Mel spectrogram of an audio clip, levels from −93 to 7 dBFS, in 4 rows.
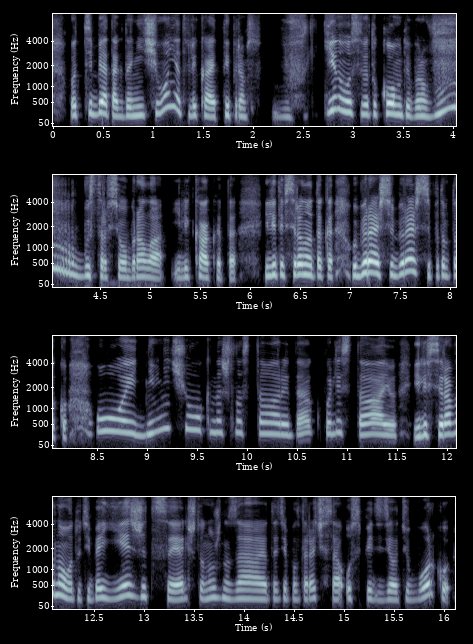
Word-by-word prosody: Вот 205 +1 -2
тебя 245 0 +6
тогда 185 -1 0
ничего 240 - -1
не 385 - -1
отвлекает? 195 -8 0
Ты 205 - -2
прям 185 -4 -5
вс - - -9 0.3
вскинулась 260 - -1
в - - -3
эту 220 +1 -2
комнату, 220 -3 +5
и - - -10
прям 185 0 -1
вр-р-р, 280 - -1
быстро 205 -2 -2
всё 180 0 -1
убрала. 180 -2 0
Или 185 +2 -8
как 175 -2 +1
это? 145 - -3 0.2
Или 210 +2 +2
ты 235 0 0
всё 240 - +2
равно 235 -1 +7
так 200 -2 0 0.2
убираешься 250 +2 +8
убираешься 260 0 +3
и - - -25
потом 210 0 -4
такой: 215 +1 -6 0.3
"Ой, 325 -2 0
дневничок 345 - -6
нашла 300 0 -7
старый, 265 -2 -3
так 150 - -5
полистаю". 260 -3 -1
Или 215 +5 0
всё 250 +2 +5
равно 265 0 +3
вот 190 - -5
у 185 - -12
тебя 195 +3 -2
есть 225 +6 -1
же 230 - -3
цель, 180 -5 0
что 195 - -8
нужно 210 +1 -7
за 190 0 -2
вот 180 +1 -5
эти 195 +2 -9
1,5 180 +1 -6
часа 180 -3 -4
успеть 190 -3 -7
сделать 165 +1 -3
уборку, 210 - 0
215 Hz, 210 wpm, -23 LUFS, 190-260 Hz, 0.3 s, убираешься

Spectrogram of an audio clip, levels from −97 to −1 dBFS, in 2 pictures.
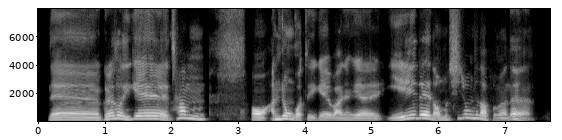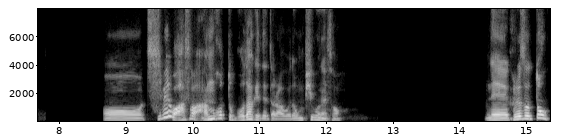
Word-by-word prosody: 네. 135 0 0
그래서 200 +5 0
이게 195 -1 0
참 215 -8 -2 0.7
어 135 -2 +4
안 160 +3 0
좋은 195 -5 +1
것 125 - -1
같아요. 115 -1 -10
이게 130 +1 -5
만약에 110 -1 -4
일에 220 - +3
너무 130 -4 -3
치중되다 230 - -3
보면은 115 -1 -3 1.2
어 120 0 0
집에 205 - 0
와서 365 - +4
아무것도 210 - 0
못 120 +5 -3
하게 165 -6 +3
되더라고요 95 -3 -5
너무 110 +2 -5
피곤해서. 130 -2 -5 2.1
네. 120 0 +4
그래서 190 +4 +5
또 235 -5 +5
140 Hz, 230 characters per minute, -24 LUFS, 120-195 Hz, 2.1 s, 그래서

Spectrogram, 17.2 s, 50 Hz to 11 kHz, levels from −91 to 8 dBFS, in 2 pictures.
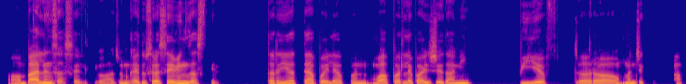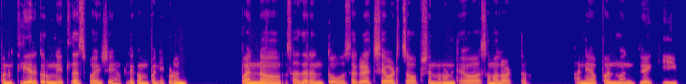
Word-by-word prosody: अ, 225 - -3
balance 135 +2 +5
असेल 120 -3 -7
किंवा 115 0 -9
अजून 120 +2 -3
काही 135 +2 -2
2ऱ्या 145 +3 +1
सेव्हिंग्ज 165 -1 +4
असतील, 140 -1 -8 0.6
तर 170 0 0
या 175 0 +1
त्या 170 0 +3
पहिल्या 160 0 0
आपण 155 0 -3 0.2
वापरल्या 140 +1 0
पाहिजेत. 130 0 0
आणि 120 0 +2 0.6
पी-एफ 135 -1 0 0.4
तर 75 - 0
अ, 125 0 +1
म्हणजे 130 0 0 0.4
आपण 130 +2 0
क्लिअर 140 +2 +3
करून 150 0 +3
घेतलंच 165 +6 -2
पाहिजे 125 +2 -2
आपल्या 145 -6 -6
कंपनीकडून. 120 - +3 0.7
पण 135 +3 +7 0.4
साधारण 135 +3 0
तो 160 +1 -1
सगळ्यात 145 0 -1
शेवटचा 140 0 0
ऑप्शन 140 +2 -3
म्हणून 130 0 +3
ठेवावा, 115 -1 -1
असं 120 +2 -6
मला 120 -1 +2
वाटतं. 115 - -7 0.7
आणि 120 +1 +3
आपण 140 +3 +1
म्हणतोय 135 +1 -2
की 150 +3 -7
135 Hz, 150 wpm, -22 LUFS, 125-150 Hz, 0.7 s, पण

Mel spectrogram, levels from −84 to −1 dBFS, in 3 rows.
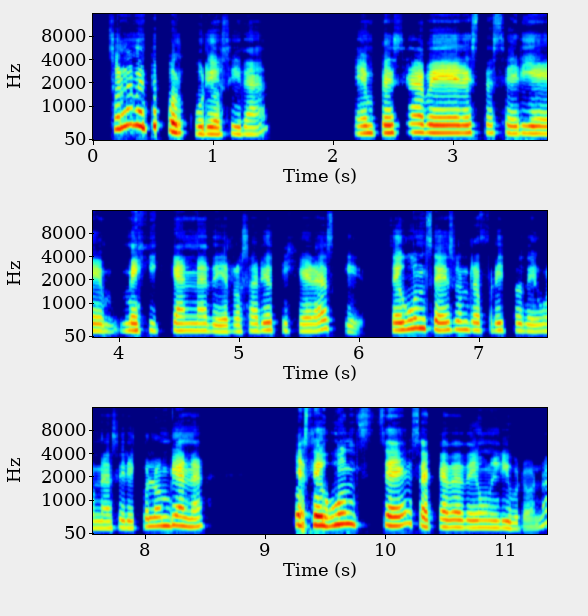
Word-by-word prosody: Solamente 425 +3 +4
por 250 -5 +4
curiosidad, 195 - -3 0.7
empecé 225 +3 0
a 240 - +3
ver 225 -1 +5
esta 230 0 -3
serie 210 -3 -2
mexicana 205 0 -4
de 180 -2 -6
Rosario 200 +4 -6
Tijeras, 205 +4 -7
que, 170 -4 -18 0.2
según 255 +6 +2
sé, 240 -4 0
es 220 - -3
un 235 -1 -5
refrito 215 -1 -7
de 185 -1 -9
una 190 0 -9
serie 200 -2 -8
colombiana, 255 +1 0 0.7
que, 285 - +4
según 285 +3 +7 0.2
sé, 270 +2 +4
sacada 225 -5 0
de 205 0 -4
un 205 -1 -5
libro, 190 -4 -7
¿no? - - -15
220 Hz, 160 wpm, -20 LUFS, 205-245 Hz, 0.7 s, según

